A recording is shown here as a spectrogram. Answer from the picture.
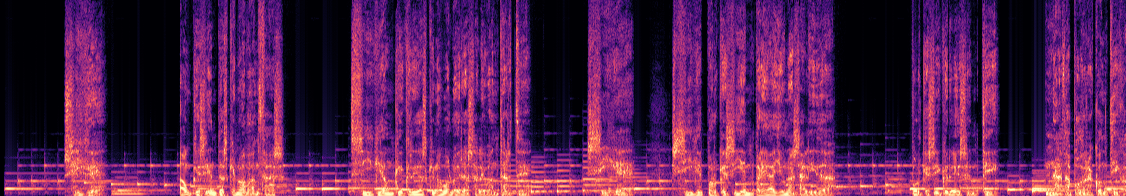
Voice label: RADIO; FEM 2016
